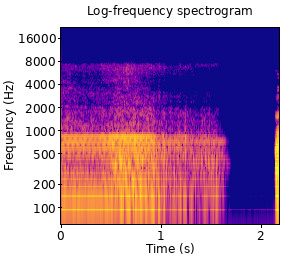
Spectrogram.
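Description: A steady mechanical hum with a buzzing edge that cuts off suddenly near the end, the way a video call's noise gate shuts an open microphone.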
